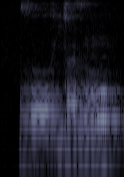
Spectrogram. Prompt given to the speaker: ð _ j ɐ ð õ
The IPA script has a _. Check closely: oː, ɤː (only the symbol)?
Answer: oː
